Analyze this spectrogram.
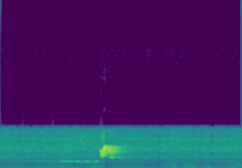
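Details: Japanese bush warbler; song; breeding song in spring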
